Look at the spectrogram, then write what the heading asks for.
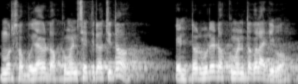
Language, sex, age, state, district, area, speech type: Odia, male, 18-30, Odisha, Nayagarh, rural, spontaneous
